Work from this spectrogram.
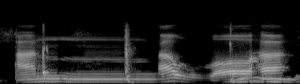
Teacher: Allahnya dibaca tebal karena harokat di depannya fathah. Lam fathah berdiri. · Idhar syafawi dibaca jelas. An Allaha nun tasdid dibaca gunnah atau mendengung. Ditahan 2 harokat. An Allaha. Allahnya dibaca tebal karena harokat di depannya fathah.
